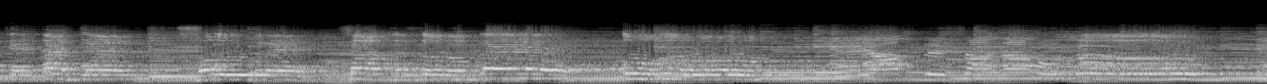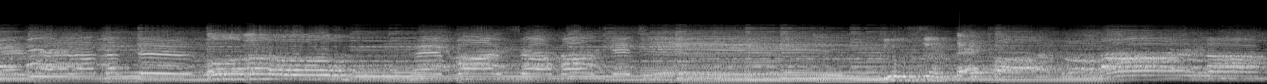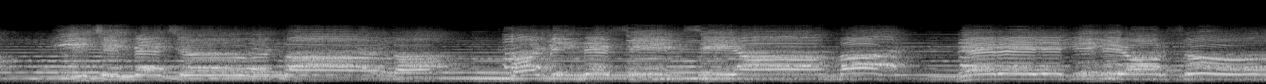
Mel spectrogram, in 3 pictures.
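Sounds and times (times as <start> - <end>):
man singing: 0.0 - 20.7, 21.4 - 34.2, 34.9 - 38.0
instrumental accompaniment: 0.0 - 38.0.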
